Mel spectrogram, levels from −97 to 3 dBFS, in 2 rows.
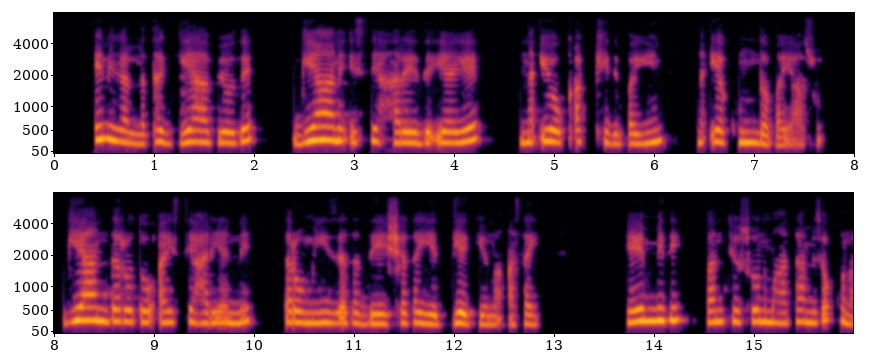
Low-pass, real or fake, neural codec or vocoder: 7.2 kHz; real; none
